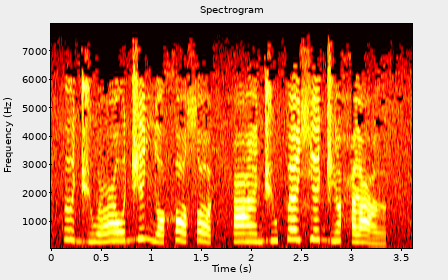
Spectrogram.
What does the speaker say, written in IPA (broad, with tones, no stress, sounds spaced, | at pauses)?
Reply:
ə˦˨ d͡ʒ u˨ ʕ ɔ˧ d͡ʒ ɛ˦ ɲ ɒ˨ x ɒ˦˨ sˤ ʏ˦˨ | ʕ æ̃˧ d͡ʒ u˧ p æ˦ ɕ ɛ˦ d͡ʒ ə̃˦ ħ ɛ˧ ʕ ə̃˨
